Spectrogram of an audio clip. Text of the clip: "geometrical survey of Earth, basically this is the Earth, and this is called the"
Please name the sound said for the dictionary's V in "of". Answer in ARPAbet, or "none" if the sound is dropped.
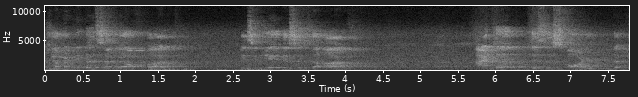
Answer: P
